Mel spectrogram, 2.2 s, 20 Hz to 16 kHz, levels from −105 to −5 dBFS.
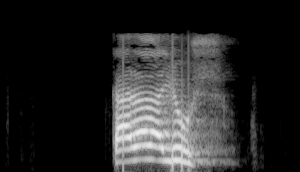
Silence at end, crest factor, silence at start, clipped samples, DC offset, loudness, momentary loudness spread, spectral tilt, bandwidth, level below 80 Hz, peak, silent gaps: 0.7 s; 16 dB; 0.85 s; under 0.1%; under 0.1%; -18 LUFS; 11 LU; -5 dB/octave; 7.8 kHz; -58 dBFS; -6 dBFS; none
